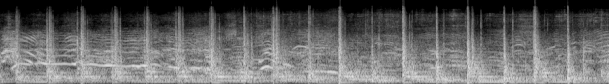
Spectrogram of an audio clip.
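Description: Children's drum group singing a pow wow song in high voices, with falling melody lines, while beating a large pow wow drum together in a steady beat of about three strokes a second.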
